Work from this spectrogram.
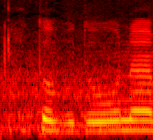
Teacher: تبدون میں با کے اندر قلقلہ ہوگا، قلقلہ والا حرف ہے، دال کے ساتھ واو مد آ رہی ہے تو یہاں پر بھی ایک الف مدار کھینچ کے پڑھیں گے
